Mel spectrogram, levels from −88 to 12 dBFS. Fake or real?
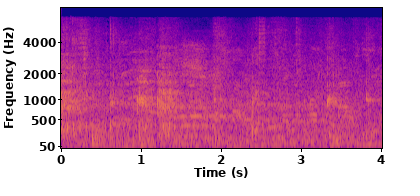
real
